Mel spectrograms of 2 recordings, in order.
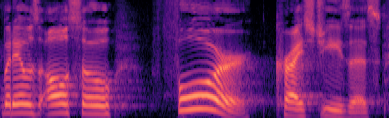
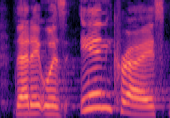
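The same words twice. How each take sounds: First: "for" stretched very long, then a break before "Christ Jesus"; slow right down and hold "for"; stress on FOR. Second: "in" given the weight before "Christ"; stress on IN. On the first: Preacher completing Paul's stance, "for" drawn out slowly. Sets for against in. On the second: Preacher restating Paul's stance, stressing "in". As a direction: lean on the word "in". Sets in against for. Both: Shown as a demonstration.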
